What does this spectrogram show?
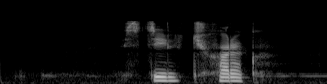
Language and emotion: Russian, neutral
